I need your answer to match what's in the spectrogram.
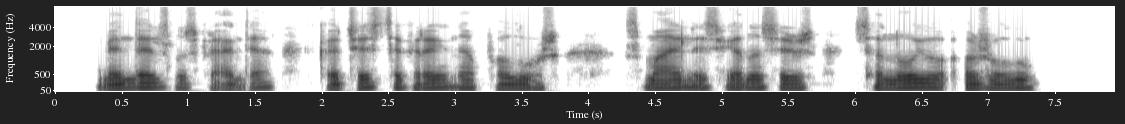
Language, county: Lithuanian, Alytus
